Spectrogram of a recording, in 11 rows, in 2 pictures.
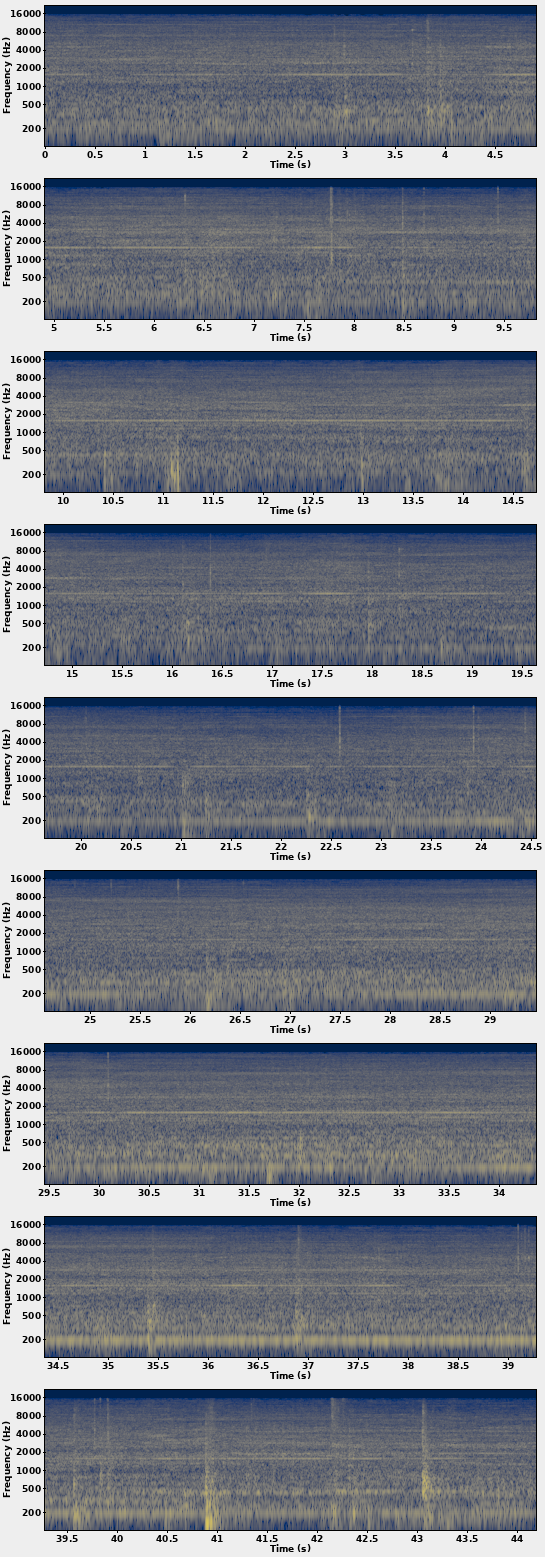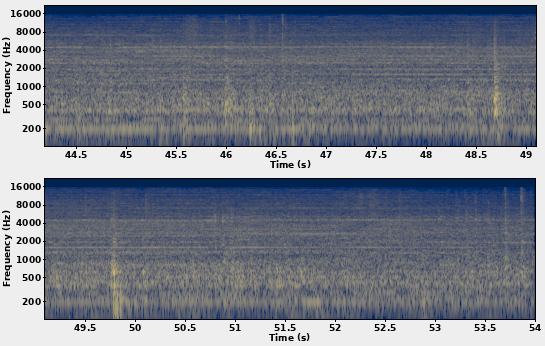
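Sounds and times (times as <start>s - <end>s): robot vacuum whirring: 0.0s - 54.0s.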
